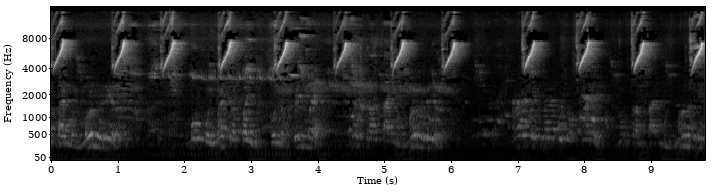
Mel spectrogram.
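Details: Olive-backed (garden) sunbird bringing food to feed its young, giving sharp, high, upward-sweeping chirps about once a second, with a steady low murmur of voices or rustling underneath.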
